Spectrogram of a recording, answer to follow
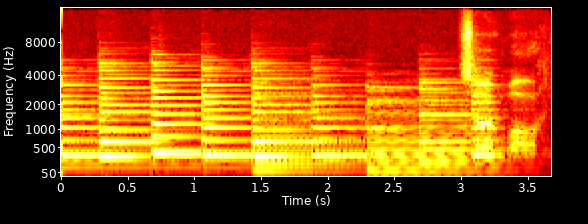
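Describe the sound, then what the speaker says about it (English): Keyboard set to a piano sound plays a slow sequence of sustained notes, one roughly every half second. A deeper chord joins near the end before a brief noise and fade, all close and clear, with no talking. "I'm just going to do a piano sound so it's like this."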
